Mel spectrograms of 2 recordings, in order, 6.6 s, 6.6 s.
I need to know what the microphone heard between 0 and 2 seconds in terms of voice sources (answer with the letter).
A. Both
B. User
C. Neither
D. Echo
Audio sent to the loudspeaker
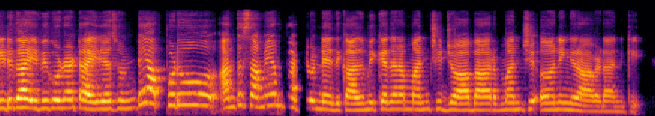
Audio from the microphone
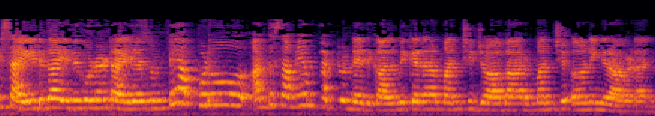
D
